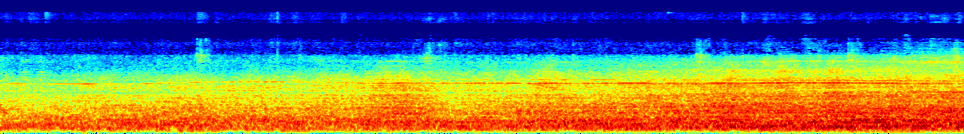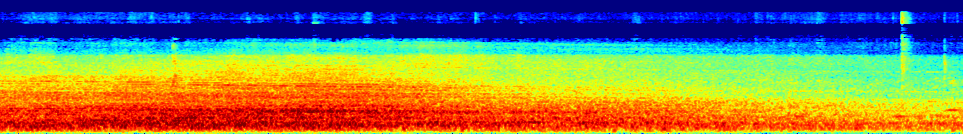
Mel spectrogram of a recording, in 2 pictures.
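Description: Passenger jet airliner passing overhead: its engine noise swells to a peak about two-thirds of the way through and then fades as it moves away, with a faint high whine above the rumble.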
